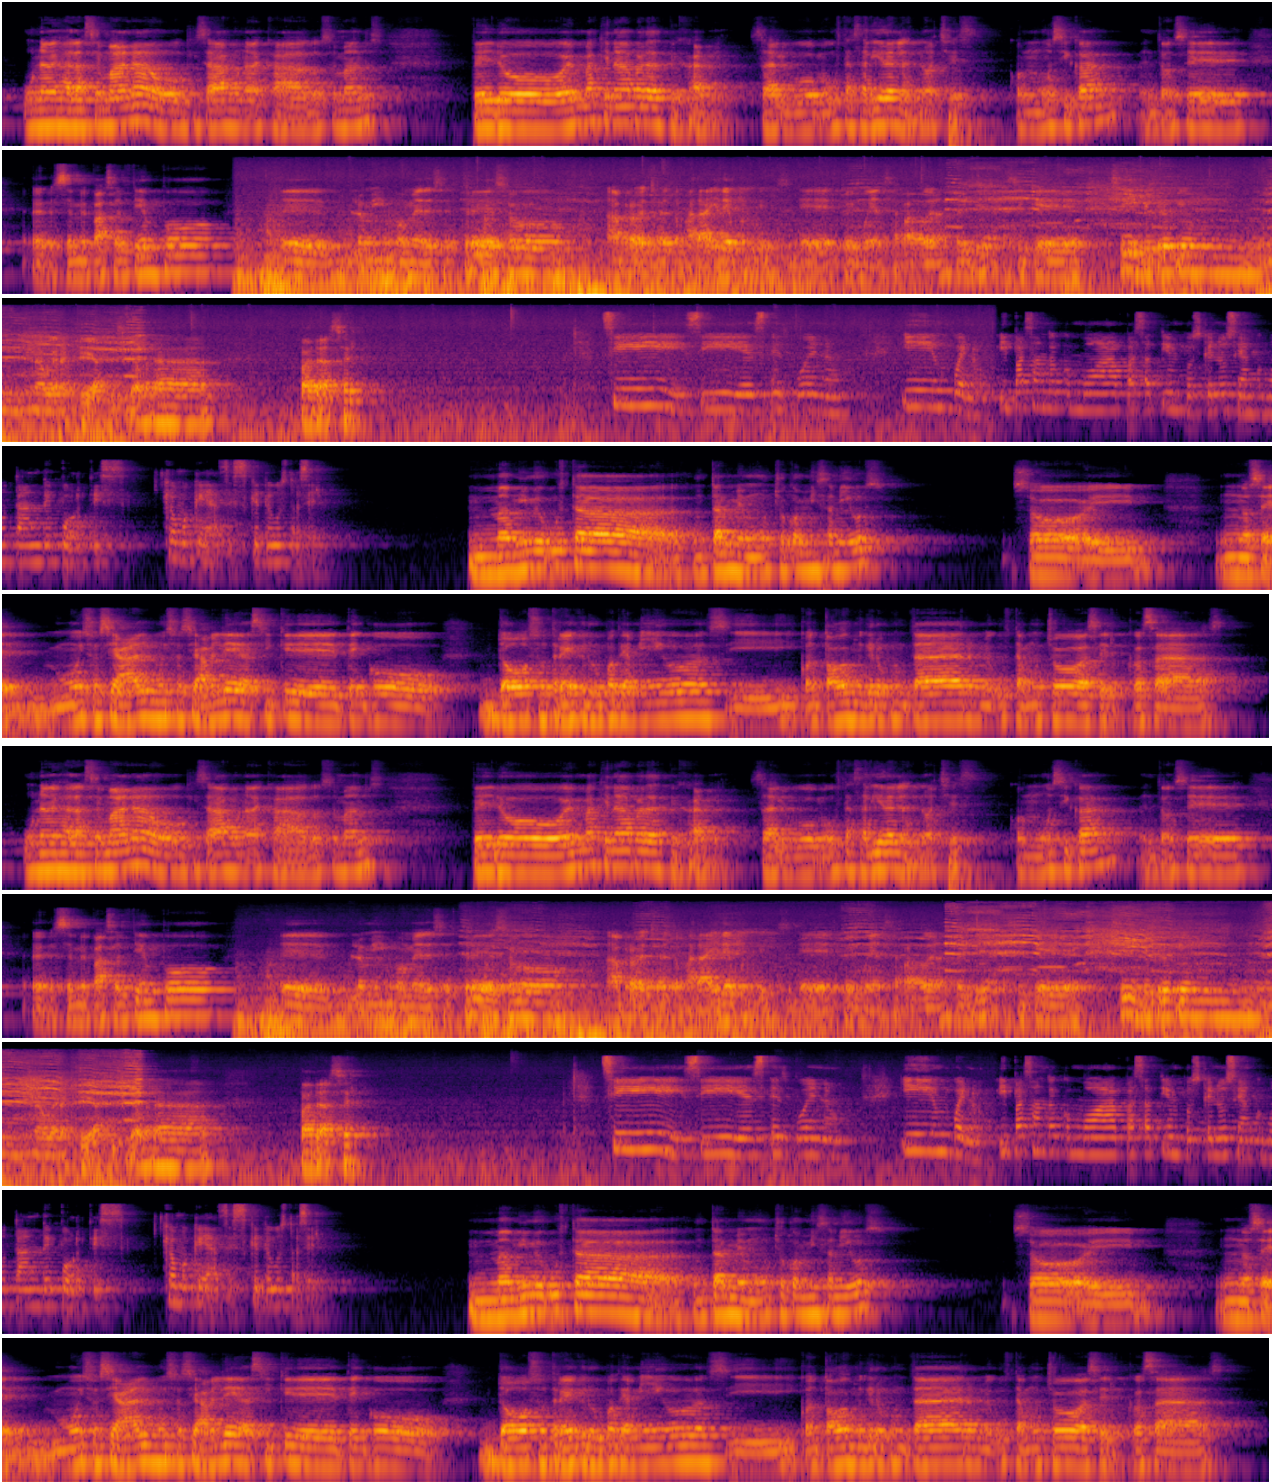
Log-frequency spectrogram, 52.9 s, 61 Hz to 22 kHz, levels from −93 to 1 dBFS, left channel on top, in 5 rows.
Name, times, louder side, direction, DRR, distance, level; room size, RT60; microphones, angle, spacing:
voice 1, 0.2-3.5 3.9-6.0 6.3-8.1 8.5-10.6 10.8-12.3 12.9-15.3 15.6-23.2 23.7-24.1 35.6-39.1 40.2-41.3 41.9-46.0 46.3-52.5, left 1 dB, 5° left, 1 dB, 1.2 m, -24 dB
sound 1, 12.5-29.4, left 3 dB, 75° left, 0.7 m, -32 dB
sound 2, 14.4-22.4, right 4 dB, 65° right, 1.1 m, -31 dB
voice 2, 25.9-32.8 33.1-34.4, right 2 dB, 35° right, 1 dB, 1.5 m, -33 dB
20.0 x 7.8 x 4.4 m, 1.1 s
head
